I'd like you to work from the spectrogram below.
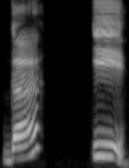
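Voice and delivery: गई split into ग, long pause, ई; rising ग, then falling ई; syllable by syllable. Shown as a demonstration. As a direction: sound out गई in two separate parts. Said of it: "एक एक अक्षर का उच्चारण करना है".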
